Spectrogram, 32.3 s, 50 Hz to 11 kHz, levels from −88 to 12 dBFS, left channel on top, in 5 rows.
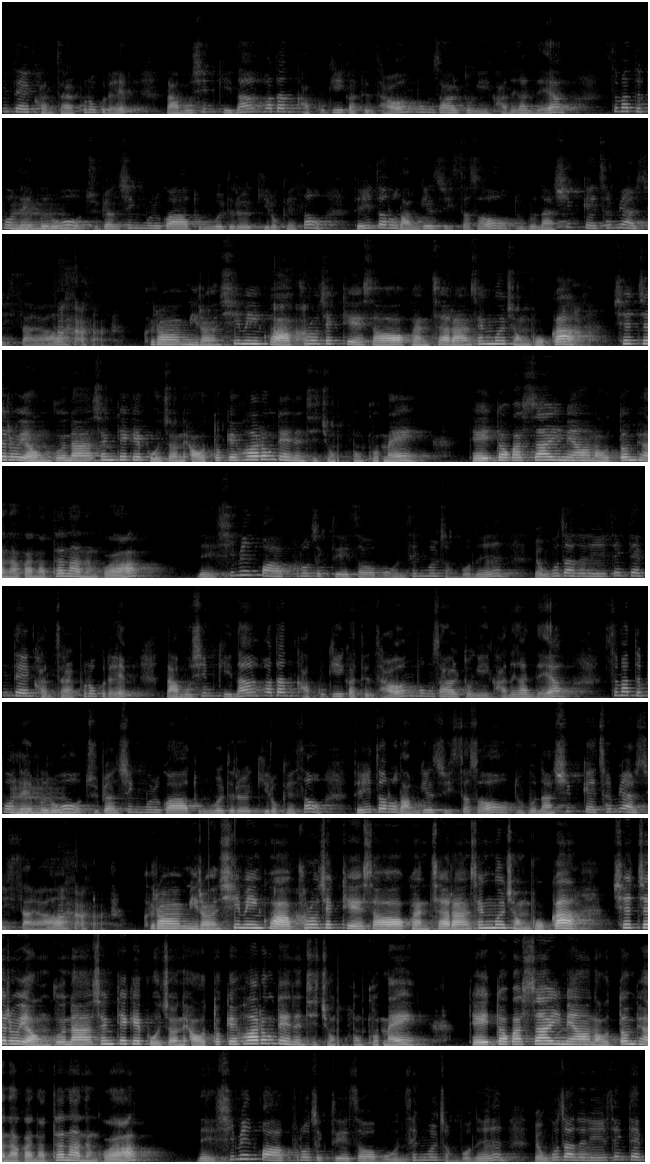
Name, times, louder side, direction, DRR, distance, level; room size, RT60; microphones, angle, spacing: voice 1, 0.0-13.6 27.8-32.2, right 3 dB, 40° right, 9 dB, 2.2 m, -37 dB
voice 2, 6.5-7.2 14.4-23.5 24.1-27.2, right 3 dB, 65° right, 13 dB, 1.6 m, -28 dB
Chuckle chortle, 13.4-13.9 15.6-16.2 18.5-18.9, left 1 dB, 5° left, 1.9 m, -43 dB
28.0 x 24.0 x 7.5 m, 0.64 s
head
